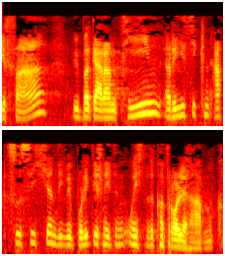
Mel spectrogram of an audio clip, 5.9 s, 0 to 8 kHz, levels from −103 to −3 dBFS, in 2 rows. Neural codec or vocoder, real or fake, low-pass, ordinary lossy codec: codec, 16 kHz, 2 kbps, FunCodec, trained on Chinese and English, 25 frames a second; fake; 7.2 kHz; MP3, 24 kbps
